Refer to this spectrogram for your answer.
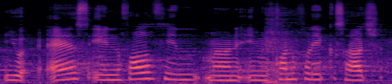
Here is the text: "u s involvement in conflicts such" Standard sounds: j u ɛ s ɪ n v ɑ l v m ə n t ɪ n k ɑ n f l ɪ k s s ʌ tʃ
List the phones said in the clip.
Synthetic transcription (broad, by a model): j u ɛ s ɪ n f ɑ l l m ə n ɪ n k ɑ n f l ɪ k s s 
